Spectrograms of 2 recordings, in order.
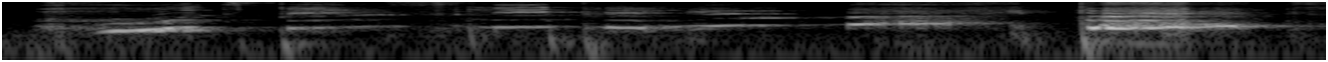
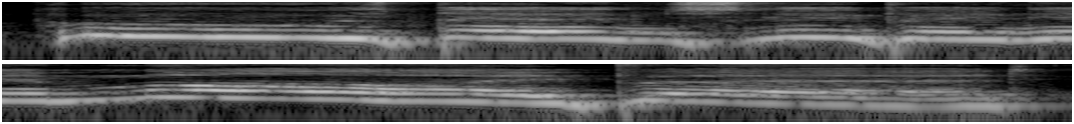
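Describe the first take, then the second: First: It is said in a tiny squeaky voice. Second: It is said in a deep gruff voice.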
